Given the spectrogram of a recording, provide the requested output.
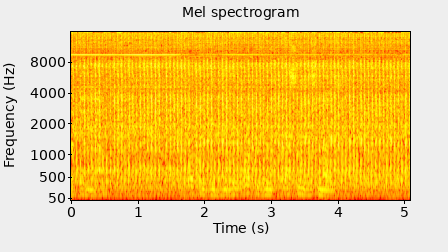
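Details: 2012 Toyota Prius petrol engine running with a heavy, rhythmic rattle, about three to four clatters a second, sometimes steady for long periods and intermittently stopping; cause unknown to the owner.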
